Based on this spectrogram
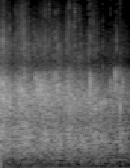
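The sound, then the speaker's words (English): A large church audience at Word of Life Church claps steadily and continuously, giving the Lord a round of applause: a dense, even wash of applause at a fairly constant loudness for the whole stretch. “Come on, let's give the Lord a round of applause.”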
